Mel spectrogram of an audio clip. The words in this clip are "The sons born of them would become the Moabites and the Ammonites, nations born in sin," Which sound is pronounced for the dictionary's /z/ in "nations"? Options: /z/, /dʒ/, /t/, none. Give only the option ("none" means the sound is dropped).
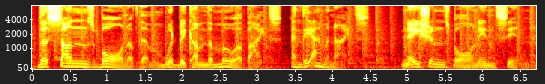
/z/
